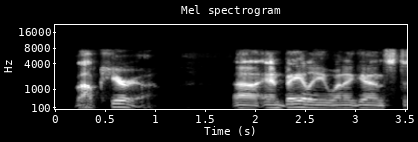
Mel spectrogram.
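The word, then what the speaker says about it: Valkyria: Um Val man, how do you pronounce her name? Valkyia. Valkyia.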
